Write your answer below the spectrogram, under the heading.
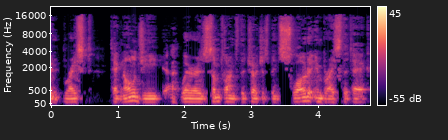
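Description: In a monotone, flat delivery, a man speaks with a fairly low pitch. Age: 50s. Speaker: podcast co-host at a church tech company. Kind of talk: casual chat.

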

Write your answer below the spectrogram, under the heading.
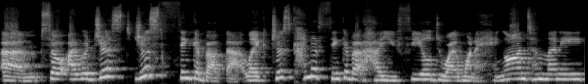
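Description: A woman speaks at a fairly quick pace and fairly high pitch. Hers is a plain, everyday voice. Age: 30s. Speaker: financial advisor. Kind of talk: interview.

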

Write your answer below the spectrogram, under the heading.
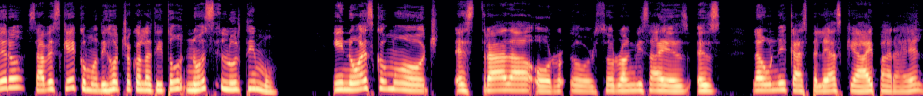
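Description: In a very clean recording with a silent background and a dry, close sound with no echo, a woman with a non-native accent speaks at a fairly high pitch and fairly slow pace with ordinary pitch variation. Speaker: boxing YouTuber. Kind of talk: casual chat. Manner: halting.

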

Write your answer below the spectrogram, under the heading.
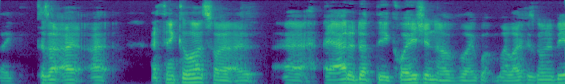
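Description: A man speaks in a plain, everyday voice with a Canadian accent. His pitch is medium and his intonation fairly even. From Canada. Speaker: pop singer. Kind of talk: casual interview. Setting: physiotherapy clinic, remote call.

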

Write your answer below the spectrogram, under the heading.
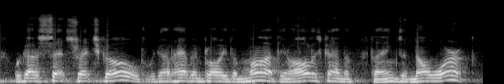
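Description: A man is speaking. Noticeable noise can be heard behind him. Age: 80s+. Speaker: author and consultant. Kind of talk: interview answers.

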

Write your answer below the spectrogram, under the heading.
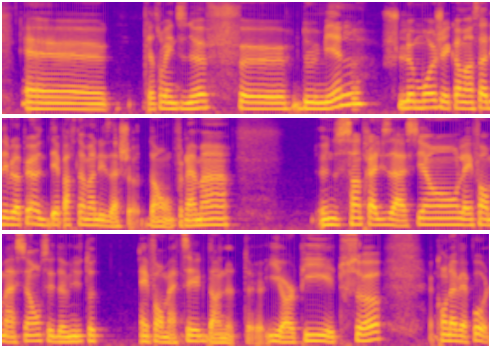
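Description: In a Quebec accent, a woman speaks very slowly with a very deep, low pitch and ordinary pitch variation on a very clean recording with a silent background. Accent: Québécois French. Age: 50s. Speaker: business executive. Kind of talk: interview. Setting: studio.

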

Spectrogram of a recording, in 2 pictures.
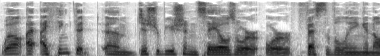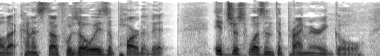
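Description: A normal speaking voice from a man, medium-pitched, at a fairly quick pace with lively intonation, dry and close with no echo. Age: 30s. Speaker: filmmaker. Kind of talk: casual chat.

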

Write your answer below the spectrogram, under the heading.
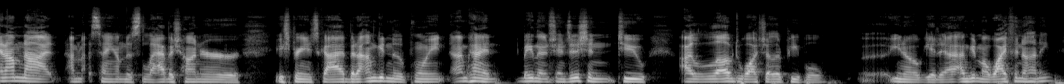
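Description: In an American accent, a man speaks at a fairly quick pace with a medium pitch, a bright, sharp tone and fairly even intonation, on a very clean recording with a silent background. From US Midwest, Kansas City. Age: 30s. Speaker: hunting podcast host. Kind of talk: casual chat. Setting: hunting lodge.

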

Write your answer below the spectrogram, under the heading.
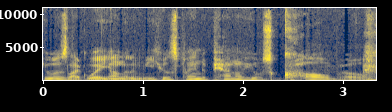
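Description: A man talks in a fairly low pitch. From Nigeria, Lagos. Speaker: musician. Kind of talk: casual chat. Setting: studio.

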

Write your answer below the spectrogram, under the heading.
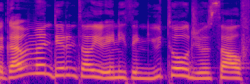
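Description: A woman's animated voice at a medium pitch, with very wide pitch swings. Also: very clean recording, silent background. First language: not English. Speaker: podcast host. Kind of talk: solo podcast monologue.

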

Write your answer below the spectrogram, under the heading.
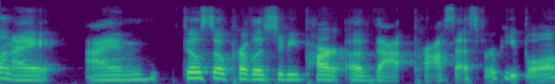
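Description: A woman with an American accent talks in a plain, everyday voice, with lively intonation at a moderate pace over a quiet background. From Henderson, Nevada, US. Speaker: podcast co-host, physical therapist. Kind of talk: casual chat.

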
